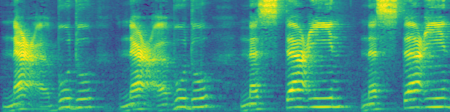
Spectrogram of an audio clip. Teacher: sempurnakan huruf ainnya. Na'budu, na'budu, nasta'in, nasta'in, ya, yang keluar dari aqsal halqi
